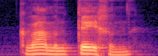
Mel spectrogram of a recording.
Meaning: inflection of tegenkomen: 1. plural past indicative 2. plural past subjunctive
- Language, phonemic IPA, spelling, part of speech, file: Dutch, /ˈkwamə(n) ˈteɣə(n)/, kwamen tegen, verb, Nl-kwamen tegen.ogg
